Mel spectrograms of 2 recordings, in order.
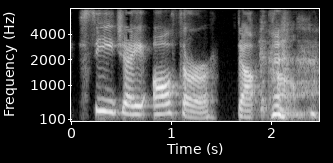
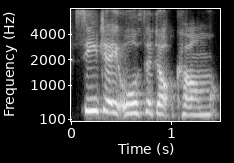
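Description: First: It is said in an American accent. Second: It is said in a British accent.

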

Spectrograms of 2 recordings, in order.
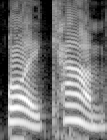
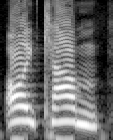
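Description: First: It is said in the speaker's plain voice. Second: It is said in a put-on Yorkshire accent.

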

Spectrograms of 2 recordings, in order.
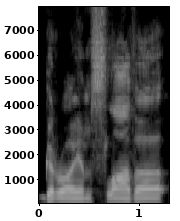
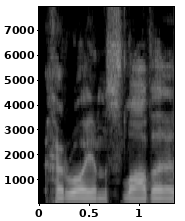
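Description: First: It is said with an anglicized pronunciation. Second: It is said with a Ukrainian pronunciation.

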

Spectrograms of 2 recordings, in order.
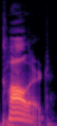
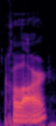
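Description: First: It is said like the vegetable collard. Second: It is not said like the vegetable collard. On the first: The speaker calls it wrong. "or gets pronounced Collard. I'm not a vegetable" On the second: The speaker calls it right. "It gets pronounced the actual way"

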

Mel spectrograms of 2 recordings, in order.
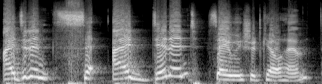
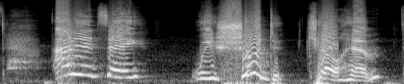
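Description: First: The stress falls on the word 'didn't'. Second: The stress falls on the word 'should'.

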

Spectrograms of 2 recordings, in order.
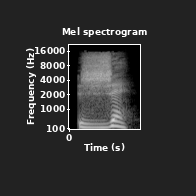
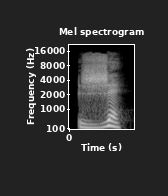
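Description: The two takes are said the same way.

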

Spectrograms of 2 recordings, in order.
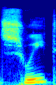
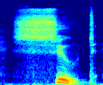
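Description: First: The vowel is a w-glide into ee. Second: The vowel is a long oo sound. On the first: The speaker calls it wrong. "some people say sweet. It's not sweet" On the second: The speaker calls it right. "it's suit"

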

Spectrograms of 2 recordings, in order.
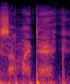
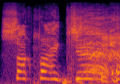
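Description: First: The phrase is said quietly and gently. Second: The phrase is shouted loudly. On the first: The two people feel close. "if we're get close and our hearts are close" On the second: The two people feel far apart. "sometimes I have to yell"

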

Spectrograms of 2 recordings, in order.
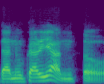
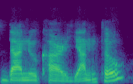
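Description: First: The name is said with Italian-sounding flair. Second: The name is said plainly, without added flair.

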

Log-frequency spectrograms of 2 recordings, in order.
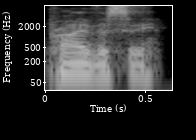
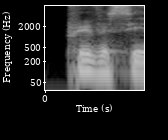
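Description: First: It is said with an American pronunciation. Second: It is said with a British pronunciation. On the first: The speaker calls it right. "instead of privacy" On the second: The speaker calls it wrong. "you said privacy"

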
